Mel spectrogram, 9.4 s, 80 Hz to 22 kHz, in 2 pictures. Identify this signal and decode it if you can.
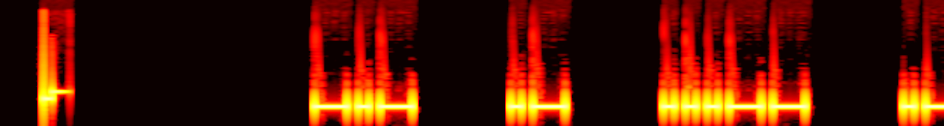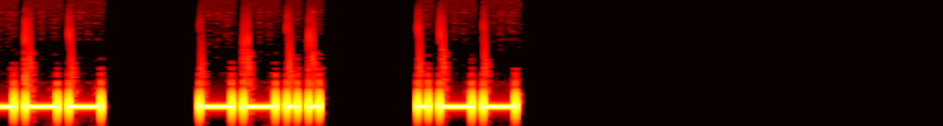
Morse code, heard as a keyed tone, about 22 wpm, spaced as for 13 wpm, 700 Hz. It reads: KA3JZW
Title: USA Call Signs - 6 Characters - 3x Character Spacing - 22wpm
